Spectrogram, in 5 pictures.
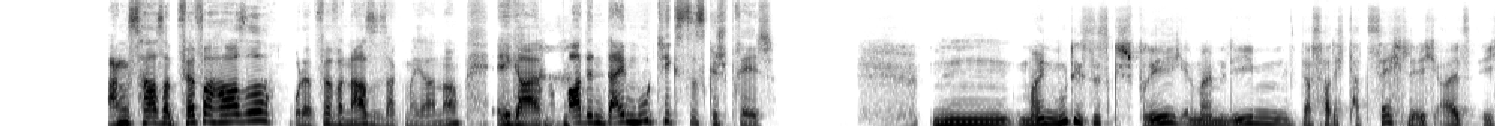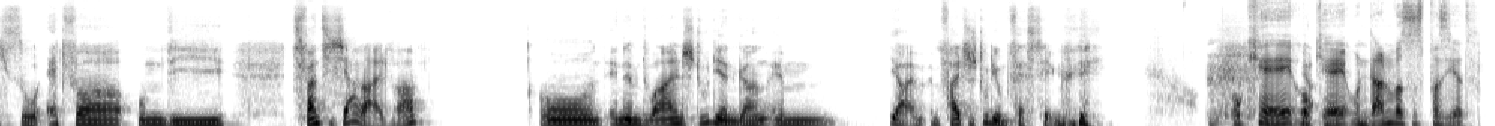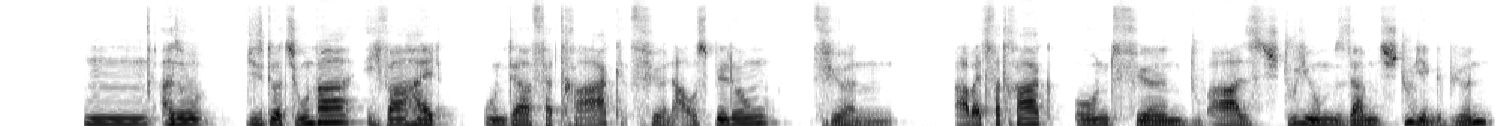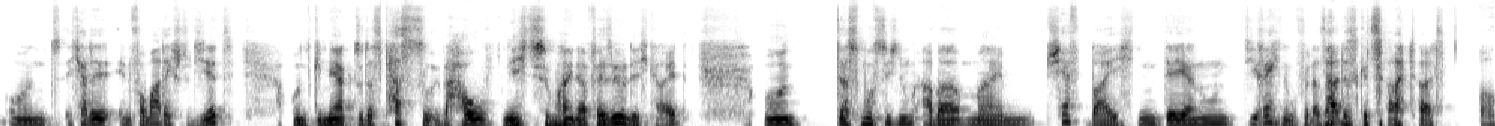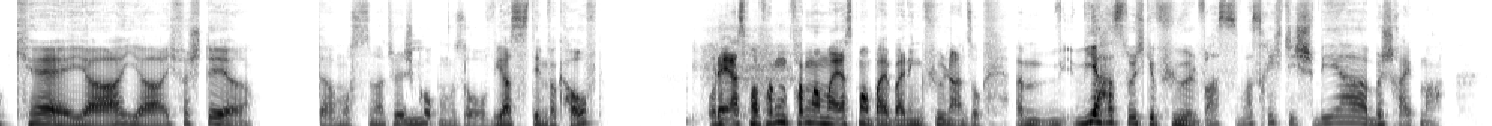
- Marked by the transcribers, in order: chuckle; chuckle; drawn out: "Hm"; stressed: "überhaupt"; laughing while speaking: "das alles gezahlt hat"
- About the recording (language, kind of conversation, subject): German, podcast, Was war dein mutigstes Gespräch?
